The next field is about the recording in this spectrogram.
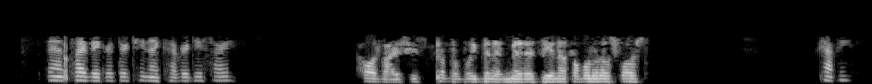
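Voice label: police dispatch radio, scanner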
